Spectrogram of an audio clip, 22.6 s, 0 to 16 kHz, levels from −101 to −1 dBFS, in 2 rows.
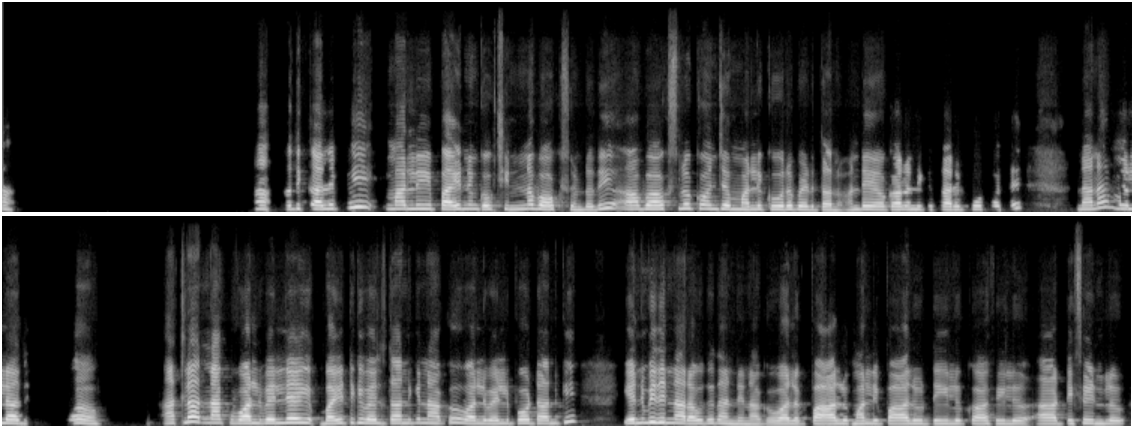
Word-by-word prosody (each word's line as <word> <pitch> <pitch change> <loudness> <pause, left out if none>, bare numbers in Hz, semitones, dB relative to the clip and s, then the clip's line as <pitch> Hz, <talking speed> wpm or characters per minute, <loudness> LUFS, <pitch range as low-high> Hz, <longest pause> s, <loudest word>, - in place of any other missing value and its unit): ఆ! - - -1 2.6
ఆ! - - +3 0.3
అది 310 +3 -3
కలిపి 305 +8 +3 0.4
మళ్ళీ 295 +1 +1 0.2
పైన 280 +1 +5
ఇంకొక 275 -1 -1
చిన్న 270 +1 -5
బాక్స్ 270 -1 +1
ఉంటది. 230 +7 -4 0.3
ఆ - - +4
బాక్స్‌లో 285 +3 +2
కొంచెం 285 -2 0
మళ్ళీ 255 +2 -1
కూర 265 0 +2
పెడతాను. 225 -4 -1
అంటే 255 +2 -1
"ఒకవేళ 245 +1 +1
నీకు 250 0 -8
సరిపోకపోతే, 250 +4 -3 0.6
నాన్న 270 +6 0 0.2
మళ్లది" 275 -4 +2 0.5
ఆ! - - +3 0.9
అట్లా 325 +8 +3 0.2
నాకు 290 -1 +2
వాళ్ళు 265 0 +6
వెళ్ళే 300 +3 +6 0.3
బయటికి 280 +4 +2
వెళ్తానికి 270 +1 0
నాకు 260 +3 -2
వాళ్ళు 250 -1 +2
వెళ్ళిపోవటానికి, 255 +4 -1 0.6
8.30 295 -2 +3
అవుతదండి 255 -4 -2
నాకు. 200 0 -5
వాళ్ళకి 215 0 0
పాలు 230 +2 +4
మళ్ళీ 235 0 -2
పాలు, 230 +1 +2
టీలు, 235 -1 -2
కాఫీలు, 230 -1 -1 0.2
ఆహ్, 230 0 +1
టిఫిన్‌లు 240 -2 -2
260 Hz, 115 wpm, -21 LUFS, 240-280 Hz, 2.6 s, వాళ్ళు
